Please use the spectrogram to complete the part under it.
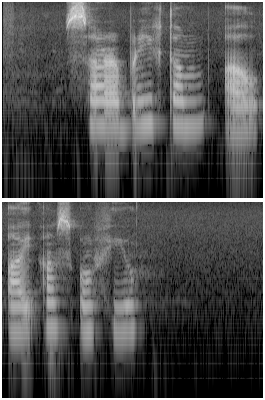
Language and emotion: Russian, neutral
